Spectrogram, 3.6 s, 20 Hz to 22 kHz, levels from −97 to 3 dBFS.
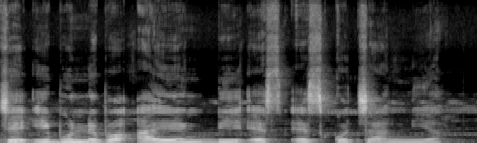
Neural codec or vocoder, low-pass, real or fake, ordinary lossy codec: none; none; real; none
